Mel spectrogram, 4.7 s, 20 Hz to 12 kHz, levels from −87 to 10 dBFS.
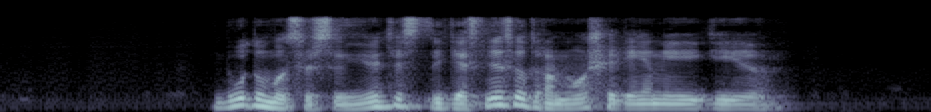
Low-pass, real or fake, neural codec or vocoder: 7.2 kHz; fake; codec, 16 kHz, 1 kbps, FunCodec, trained on Chinese and English, 50 frames a second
